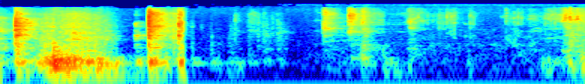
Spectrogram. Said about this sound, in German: Also ich öffne jetzt hier dieses Päckchen. Genau. Hier gerade eine Schere.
